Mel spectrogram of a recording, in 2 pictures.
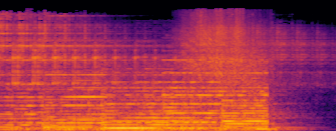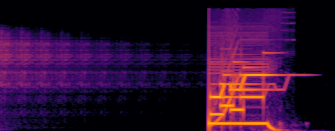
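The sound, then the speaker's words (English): A phone notification chime, reminding of a calendar event, rings out loud and bright, its bell-like tones fading over a few seconds; after a short silence, a brief sliding electronic tone sounds. No one speaks. “woke to the sound of her phone chiming three times.”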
